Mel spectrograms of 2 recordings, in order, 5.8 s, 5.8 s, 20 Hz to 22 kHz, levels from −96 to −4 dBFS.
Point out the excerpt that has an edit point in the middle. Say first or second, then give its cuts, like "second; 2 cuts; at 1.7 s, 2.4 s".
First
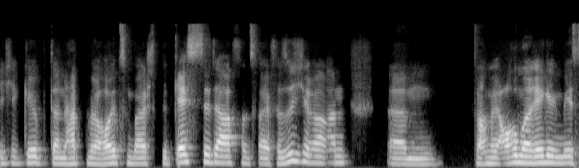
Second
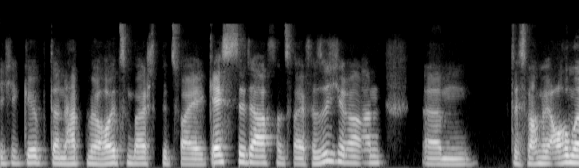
first; 2 cuts; at 1.7 s, 4.7 s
